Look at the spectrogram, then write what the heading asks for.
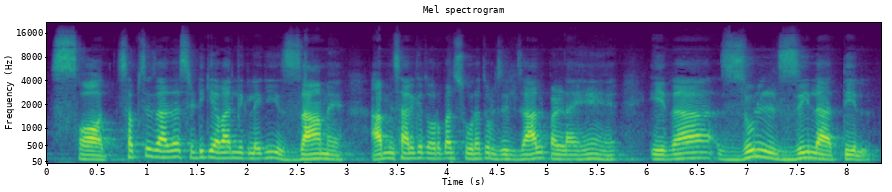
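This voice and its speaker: A man with a Pakistani Urdu accent teaching an online Quran recitation class, patiently explaining and slowly sounding out letters as examples. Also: a little high, darkish tone. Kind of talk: online tajweed lesson.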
